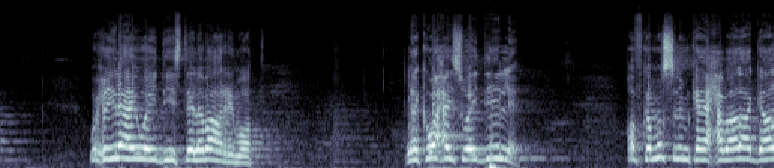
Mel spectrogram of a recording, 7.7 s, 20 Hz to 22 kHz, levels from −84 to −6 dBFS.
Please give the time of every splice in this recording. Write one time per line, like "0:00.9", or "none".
0:03.3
